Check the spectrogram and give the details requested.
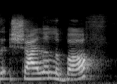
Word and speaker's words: Shia LaBeouf: Which is Shia LaBeouf. I feel like I always say his name wrong.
